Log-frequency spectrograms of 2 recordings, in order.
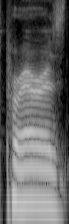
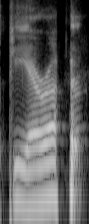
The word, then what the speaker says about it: Pereira: He's one of my favorite personalities in MMA, but I feel like he says Alex Pereira's name wrong on purpose. Do you know what I'm talking about? He always says Piera.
